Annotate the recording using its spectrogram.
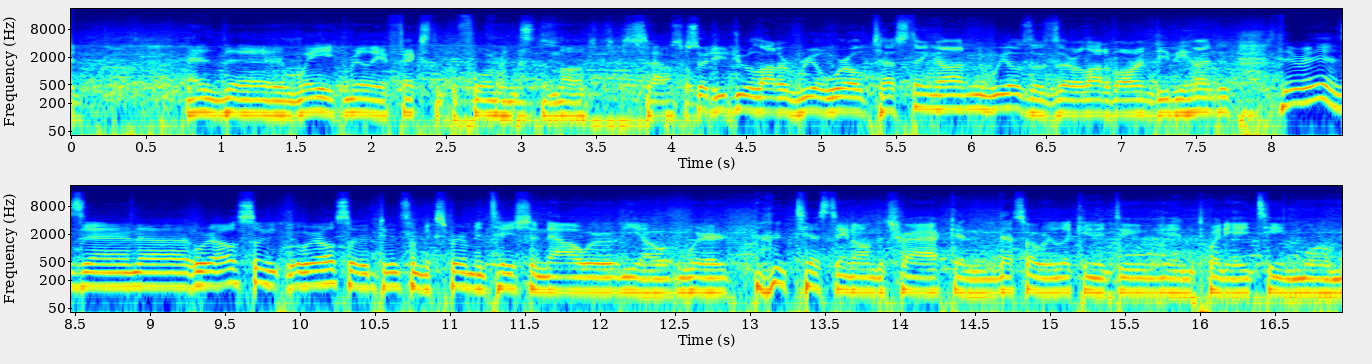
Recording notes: UNIQUE RADIO’S SPECIAL COVERAGE OF SEMA 2017 LIVE FROM THE ORAFOL BOOTH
